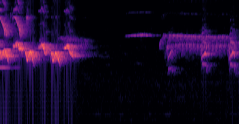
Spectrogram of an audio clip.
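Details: Bananaquit finishing a fast, buzzy, high song phrase of tumbling squeaky notes, followed by a pause, a thin high whistle and softer buzzy trilling.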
